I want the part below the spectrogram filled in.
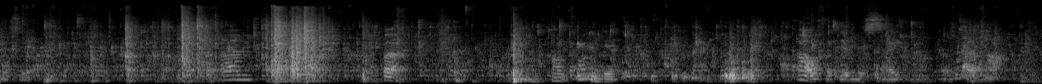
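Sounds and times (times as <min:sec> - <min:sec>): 
plastic containers and lids rummaged in a cupboard: 0:00.3 - 0:07.8
speech: 0:08.5 - 0:10.4.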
